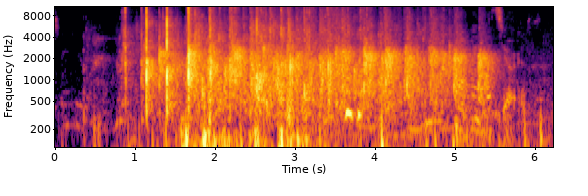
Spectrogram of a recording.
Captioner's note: applause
